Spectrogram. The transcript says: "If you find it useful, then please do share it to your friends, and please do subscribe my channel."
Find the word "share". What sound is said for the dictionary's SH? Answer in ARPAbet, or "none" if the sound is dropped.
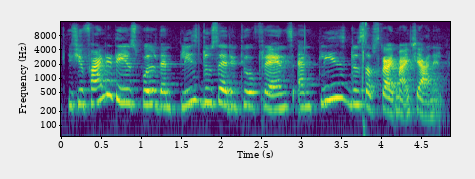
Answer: S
